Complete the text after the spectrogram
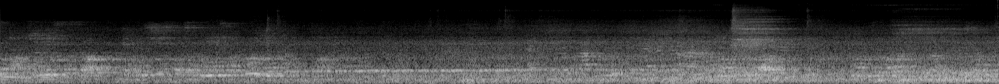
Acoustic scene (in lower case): subway station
